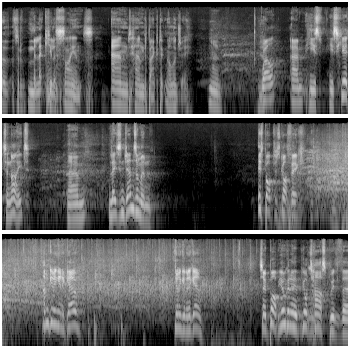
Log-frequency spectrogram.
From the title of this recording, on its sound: Beef and Dairy LIVE! September 2021 full show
